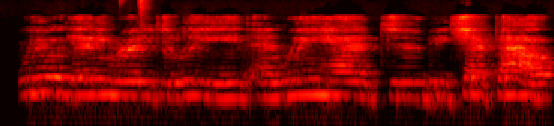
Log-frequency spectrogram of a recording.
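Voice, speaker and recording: Over noticeable background noise, a woman with an American accent speaks with fairly even intonation. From US South. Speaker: macrobiotics doctor. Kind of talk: interview storytelling.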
